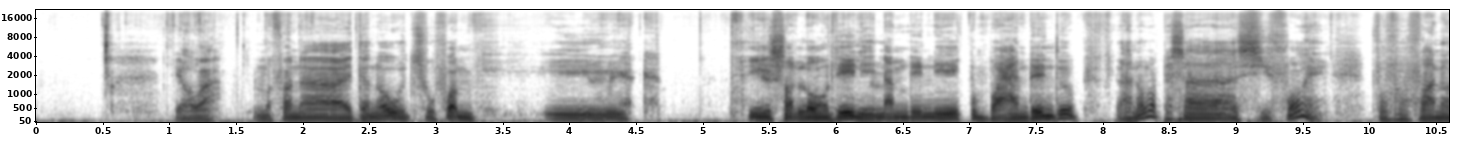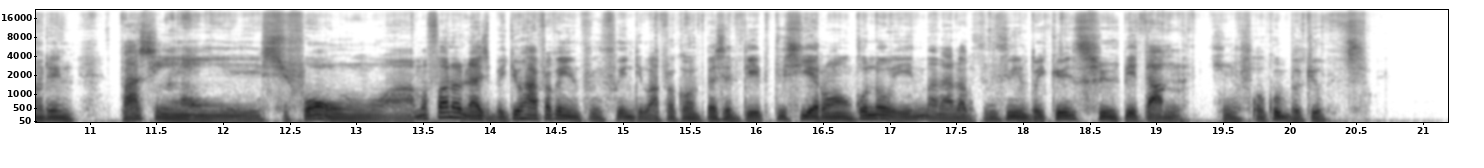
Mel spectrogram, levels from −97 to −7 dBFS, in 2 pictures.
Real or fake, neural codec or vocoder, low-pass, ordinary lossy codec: fake; vocoder, 44.1 kHz, 128 mel bands every 512 samples, BigVGAN v2; none; none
